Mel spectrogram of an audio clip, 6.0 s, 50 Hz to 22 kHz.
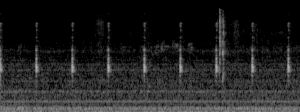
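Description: A car's turn-signal indicator ticking steadily, about one tick every 0.7 seconds, while the car waits at a junction. Under it is a low, steady cabin hum.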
